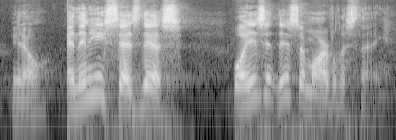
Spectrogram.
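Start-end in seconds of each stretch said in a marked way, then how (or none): 2.3-3.6 dripping sarcasm, fake amazement, pitched-up voice. Retelling what a man said to people angry at him: retelling a sarcastic remark. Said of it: "you could almost detect the sarcasm in his mouth".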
